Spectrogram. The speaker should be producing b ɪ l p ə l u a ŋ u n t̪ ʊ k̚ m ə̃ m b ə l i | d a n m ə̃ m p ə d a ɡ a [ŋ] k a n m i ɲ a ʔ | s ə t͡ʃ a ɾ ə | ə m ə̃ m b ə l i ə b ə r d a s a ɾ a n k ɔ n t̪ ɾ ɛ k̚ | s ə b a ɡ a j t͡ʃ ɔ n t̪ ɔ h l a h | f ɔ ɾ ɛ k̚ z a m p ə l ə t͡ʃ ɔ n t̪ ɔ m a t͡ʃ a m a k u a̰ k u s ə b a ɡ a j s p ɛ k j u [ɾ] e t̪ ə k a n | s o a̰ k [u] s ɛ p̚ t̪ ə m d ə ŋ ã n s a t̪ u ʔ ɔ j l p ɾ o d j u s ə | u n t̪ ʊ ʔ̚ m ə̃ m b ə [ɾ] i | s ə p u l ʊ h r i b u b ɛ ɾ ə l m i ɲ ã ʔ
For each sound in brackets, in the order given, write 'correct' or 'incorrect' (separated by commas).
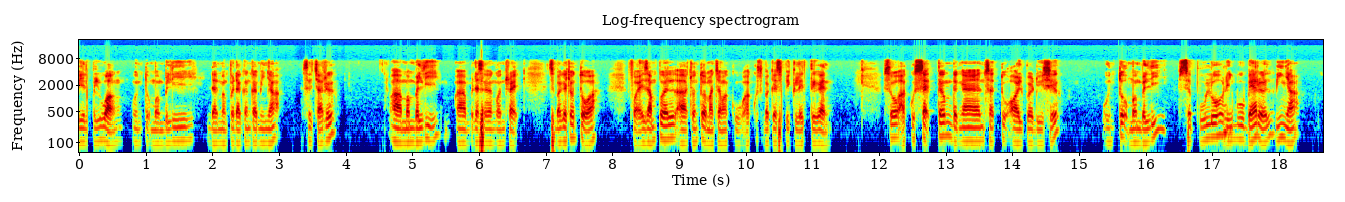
correct, incorrect, correct, incorrect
